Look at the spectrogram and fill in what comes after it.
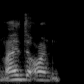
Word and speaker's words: Maz'un: Okay, or you can spell it as M-A-Z apostrophe U-N, Maz'un.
